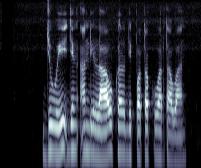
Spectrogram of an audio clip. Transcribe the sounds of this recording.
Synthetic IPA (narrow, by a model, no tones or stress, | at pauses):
d͡ʒuid͡ʒɨŋa̰ndilawkɨrdipɔt̪ɔkuwart̪awan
